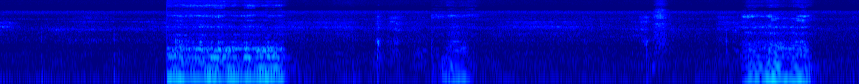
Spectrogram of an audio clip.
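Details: Sleeping Labrador dog in deep sleep: two long, deep, buzzing snores with a shorter one between, over quiet room noise: snoring.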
